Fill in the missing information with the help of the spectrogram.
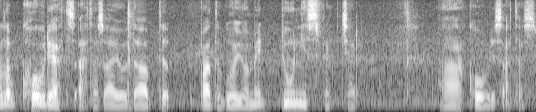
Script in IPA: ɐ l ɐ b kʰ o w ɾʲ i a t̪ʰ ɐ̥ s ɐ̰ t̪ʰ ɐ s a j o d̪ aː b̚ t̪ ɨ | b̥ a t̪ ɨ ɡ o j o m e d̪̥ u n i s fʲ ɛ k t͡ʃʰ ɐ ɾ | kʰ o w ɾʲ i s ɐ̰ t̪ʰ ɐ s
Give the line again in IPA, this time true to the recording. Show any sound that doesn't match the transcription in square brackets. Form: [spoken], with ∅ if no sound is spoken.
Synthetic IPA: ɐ l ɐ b kʰ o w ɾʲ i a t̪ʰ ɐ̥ s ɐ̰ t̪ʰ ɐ s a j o d̪ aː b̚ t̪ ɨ | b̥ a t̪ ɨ ɡ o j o m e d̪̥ u n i s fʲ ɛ k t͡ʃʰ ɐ ɾ | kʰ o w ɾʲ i s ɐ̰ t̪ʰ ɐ s

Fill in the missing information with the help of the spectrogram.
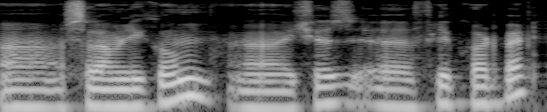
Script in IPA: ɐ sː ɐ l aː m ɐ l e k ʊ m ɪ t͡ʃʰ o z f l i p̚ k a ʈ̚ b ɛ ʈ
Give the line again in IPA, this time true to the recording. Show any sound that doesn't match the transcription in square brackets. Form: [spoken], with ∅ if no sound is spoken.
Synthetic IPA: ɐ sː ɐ l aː m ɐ l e k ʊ m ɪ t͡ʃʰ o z f l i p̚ k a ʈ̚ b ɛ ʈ

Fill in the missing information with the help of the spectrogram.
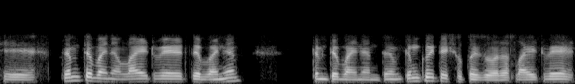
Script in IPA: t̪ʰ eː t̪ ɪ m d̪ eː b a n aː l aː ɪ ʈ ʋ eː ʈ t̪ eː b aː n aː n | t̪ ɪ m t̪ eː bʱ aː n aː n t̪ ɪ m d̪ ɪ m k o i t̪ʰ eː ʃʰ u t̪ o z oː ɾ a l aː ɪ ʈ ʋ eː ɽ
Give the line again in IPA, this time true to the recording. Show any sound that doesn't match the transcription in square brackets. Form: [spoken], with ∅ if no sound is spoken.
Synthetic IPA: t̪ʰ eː t̪ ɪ m [t̪] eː b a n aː l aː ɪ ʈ ʋ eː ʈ t̪ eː b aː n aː n | t̪ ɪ m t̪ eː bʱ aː n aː n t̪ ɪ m [t̪] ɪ m k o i [t̪] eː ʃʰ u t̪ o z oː ɾ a l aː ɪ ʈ ʋ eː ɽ

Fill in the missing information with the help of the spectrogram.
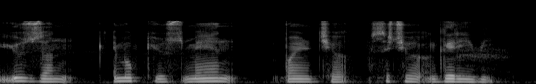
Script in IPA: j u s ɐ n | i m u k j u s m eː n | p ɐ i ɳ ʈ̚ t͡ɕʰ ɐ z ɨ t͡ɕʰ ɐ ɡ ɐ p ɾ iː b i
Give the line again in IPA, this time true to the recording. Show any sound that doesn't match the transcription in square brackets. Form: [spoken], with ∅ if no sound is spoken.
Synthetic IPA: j u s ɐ n | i m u k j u s m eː n | p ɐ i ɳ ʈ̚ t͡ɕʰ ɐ [s] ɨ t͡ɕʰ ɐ ɡ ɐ [∅] ɾ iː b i

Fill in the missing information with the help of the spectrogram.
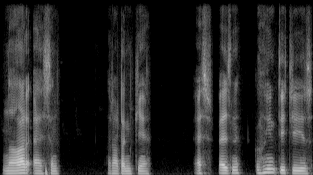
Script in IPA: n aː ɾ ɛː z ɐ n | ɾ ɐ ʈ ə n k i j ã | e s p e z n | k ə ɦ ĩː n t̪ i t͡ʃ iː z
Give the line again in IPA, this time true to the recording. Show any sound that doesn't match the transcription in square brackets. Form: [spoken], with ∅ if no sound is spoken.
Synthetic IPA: n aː ɾ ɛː [s] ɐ n | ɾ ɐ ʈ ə n k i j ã | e s p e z n | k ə ɦ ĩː n t̪ i t͡ʃ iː z

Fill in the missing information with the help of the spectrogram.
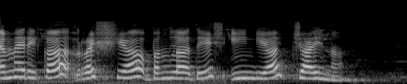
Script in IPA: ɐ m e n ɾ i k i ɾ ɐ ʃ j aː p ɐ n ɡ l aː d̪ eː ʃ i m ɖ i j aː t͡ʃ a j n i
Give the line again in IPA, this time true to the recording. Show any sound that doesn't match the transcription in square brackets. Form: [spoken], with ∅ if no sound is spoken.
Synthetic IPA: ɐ m e [∅] ɾ i k [a] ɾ ɐ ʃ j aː [b] ɐ [ŋ] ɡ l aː d̪ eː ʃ i [ɳ] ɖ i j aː t͡ʃ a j n [a]

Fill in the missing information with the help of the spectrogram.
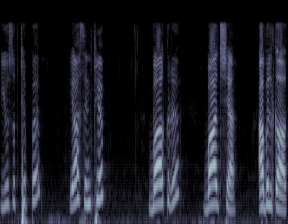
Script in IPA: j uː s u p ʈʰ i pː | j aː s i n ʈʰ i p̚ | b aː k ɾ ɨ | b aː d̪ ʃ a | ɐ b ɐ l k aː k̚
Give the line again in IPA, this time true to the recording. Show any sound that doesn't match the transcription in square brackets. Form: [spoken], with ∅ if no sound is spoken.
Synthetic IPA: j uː s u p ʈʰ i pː | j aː s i n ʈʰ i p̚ | b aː k ɾ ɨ | b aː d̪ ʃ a | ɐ b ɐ l k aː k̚

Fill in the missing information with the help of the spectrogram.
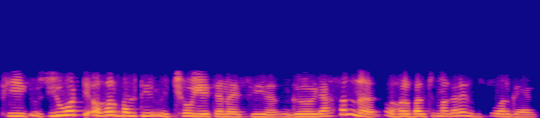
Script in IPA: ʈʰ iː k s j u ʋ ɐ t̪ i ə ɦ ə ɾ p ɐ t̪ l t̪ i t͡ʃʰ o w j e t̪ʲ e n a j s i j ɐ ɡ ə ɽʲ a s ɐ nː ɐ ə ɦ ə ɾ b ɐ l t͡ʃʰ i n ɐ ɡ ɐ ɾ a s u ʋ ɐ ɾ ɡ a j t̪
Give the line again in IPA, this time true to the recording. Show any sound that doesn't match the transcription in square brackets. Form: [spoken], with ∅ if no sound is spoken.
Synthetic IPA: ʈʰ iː k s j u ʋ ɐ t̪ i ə ɦ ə ɾ [b] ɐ [∅] l t̪ i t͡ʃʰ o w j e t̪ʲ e n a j s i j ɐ ɡ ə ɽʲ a s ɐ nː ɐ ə ɦ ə ɾ b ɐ l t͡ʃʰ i [m] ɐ ɡ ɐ ɾ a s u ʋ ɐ ɾ ɡ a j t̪

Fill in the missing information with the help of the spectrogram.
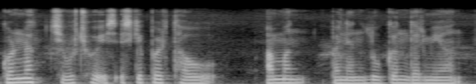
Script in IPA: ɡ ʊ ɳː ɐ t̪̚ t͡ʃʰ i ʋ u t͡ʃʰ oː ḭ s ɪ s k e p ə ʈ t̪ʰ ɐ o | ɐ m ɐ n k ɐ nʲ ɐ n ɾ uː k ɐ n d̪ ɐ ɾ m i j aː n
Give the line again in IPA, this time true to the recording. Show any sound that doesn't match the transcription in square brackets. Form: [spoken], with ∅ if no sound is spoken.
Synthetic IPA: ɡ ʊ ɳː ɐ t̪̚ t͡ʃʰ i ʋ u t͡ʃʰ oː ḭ s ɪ s k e p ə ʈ t̪ʰ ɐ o | ɐ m ɐ n [p] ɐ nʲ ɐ n [l] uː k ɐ n d̪ ɐ ɾ m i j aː n

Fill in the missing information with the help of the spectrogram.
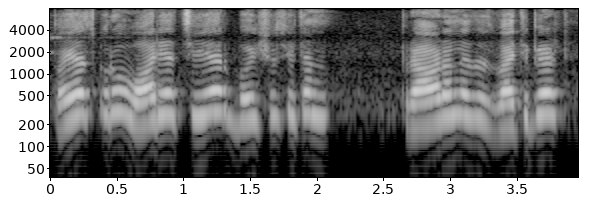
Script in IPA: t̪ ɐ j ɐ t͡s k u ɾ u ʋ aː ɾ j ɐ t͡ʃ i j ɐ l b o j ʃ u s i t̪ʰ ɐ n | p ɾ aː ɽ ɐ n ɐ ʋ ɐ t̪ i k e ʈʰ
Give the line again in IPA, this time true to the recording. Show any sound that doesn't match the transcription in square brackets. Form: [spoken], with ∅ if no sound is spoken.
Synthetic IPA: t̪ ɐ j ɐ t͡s k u ɾ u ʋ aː ɾ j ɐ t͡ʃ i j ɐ [ɾ] b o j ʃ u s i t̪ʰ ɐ n | p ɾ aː ɽ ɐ n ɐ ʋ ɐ t̪ i [p] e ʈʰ

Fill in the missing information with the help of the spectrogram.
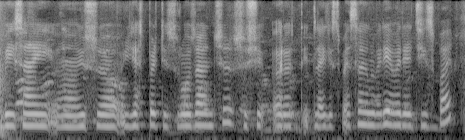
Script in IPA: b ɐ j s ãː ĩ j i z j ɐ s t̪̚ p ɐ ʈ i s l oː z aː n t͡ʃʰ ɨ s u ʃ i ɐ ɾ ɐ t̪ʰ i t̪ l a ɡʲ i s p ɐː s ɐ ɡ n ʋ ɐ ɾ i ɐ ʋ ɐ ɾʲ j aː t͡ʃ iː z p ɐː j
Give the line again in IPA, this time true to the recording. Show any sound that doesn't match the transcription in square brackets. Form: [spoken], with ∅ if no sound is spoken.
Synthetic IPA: b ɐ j s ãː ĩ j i [s] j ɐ s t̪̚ p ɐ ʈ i s [ɾ] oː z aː n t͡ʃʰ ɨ s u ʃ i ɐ ɾ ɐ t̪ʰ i t̪ l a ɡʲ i s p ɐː s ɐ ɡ n ʋ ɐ ɾ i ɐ ʋ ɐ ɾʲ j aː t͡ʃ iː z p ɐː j

